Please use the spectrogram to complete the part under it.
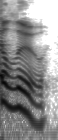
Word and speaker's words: Cthulhu: Cthulhu. Because like the C, it looks nothing. But the C would be silent. You know what I'm saying? Like Thulu could be Thulu.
